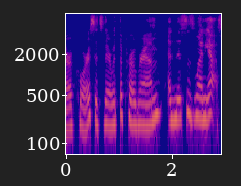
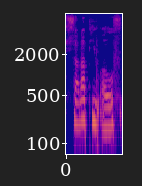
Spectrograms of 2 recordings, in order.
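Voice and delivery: whispered remark. Retelling an anecdote about a security incident, reenacting a man's whisper. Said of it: "Richard whispers".

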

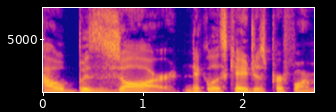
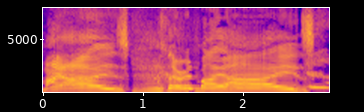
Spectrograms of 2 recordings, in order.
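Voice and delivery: hammy, high, very slow scream, "eyes" drawn out; 11 semitones higher than usual. Imitating a line from a movie scene: hammy Nicolas Cage scream. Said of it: "Nicolas Cage very hammily screams".

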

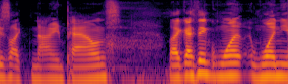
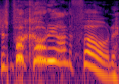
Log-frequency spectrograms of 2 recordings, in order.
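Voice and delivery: very high, shrill, freaked-out yell; 11 semitones higher, 4 dB louder than usual. Act out your roommate on a call to your work, imitating a roommate yelling at whoever picks up. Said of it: "She's like yelling at the people picking up the phone".

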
